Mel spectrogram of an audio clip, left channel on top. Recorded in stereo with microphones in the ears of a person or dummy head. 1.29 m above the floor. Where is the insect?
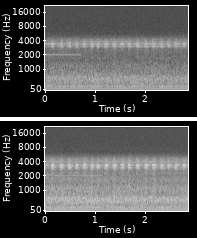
50° right (ahead or behind), 3.5 m.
